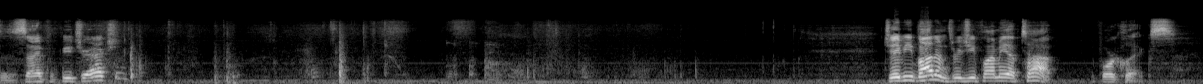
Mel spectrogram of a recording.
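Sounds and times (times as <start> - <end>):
keyboard and mouse clicks: 7.4 - 8.0.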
